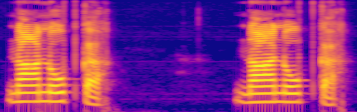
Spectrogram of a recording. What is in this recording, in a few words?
"nanopkv", Muscogee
